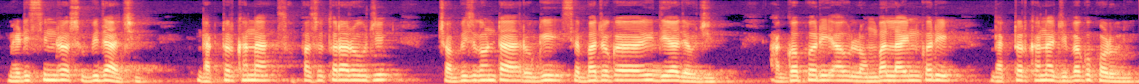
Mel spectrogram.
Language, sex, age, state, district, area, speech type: Odia, male, 18-30, Odisha, Jajpur, rural, spontaneous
